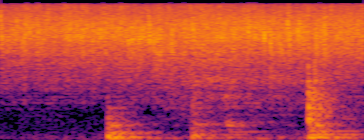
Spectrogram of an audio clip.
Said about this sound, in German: Hört sich das nach Grillen an oder nach Regen? Ich bin mir nicht ganz sicher. Es sollte auf jeden Fall Grillen darstellen und allein wenn ich an dieses Wort denke, läuft mir das Wasser im Mund zusammen.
